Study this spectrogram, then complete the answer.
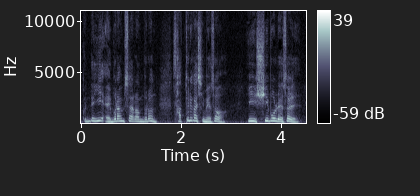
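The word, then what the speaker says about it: שבולת: 근데이 에브라힘 사람들은 사투리가 심해서이 쉬볼렛을 시보렛이라고 반음하는 거. 그러니까이 발음에서 안 되면 잡아서 죽였어요.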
